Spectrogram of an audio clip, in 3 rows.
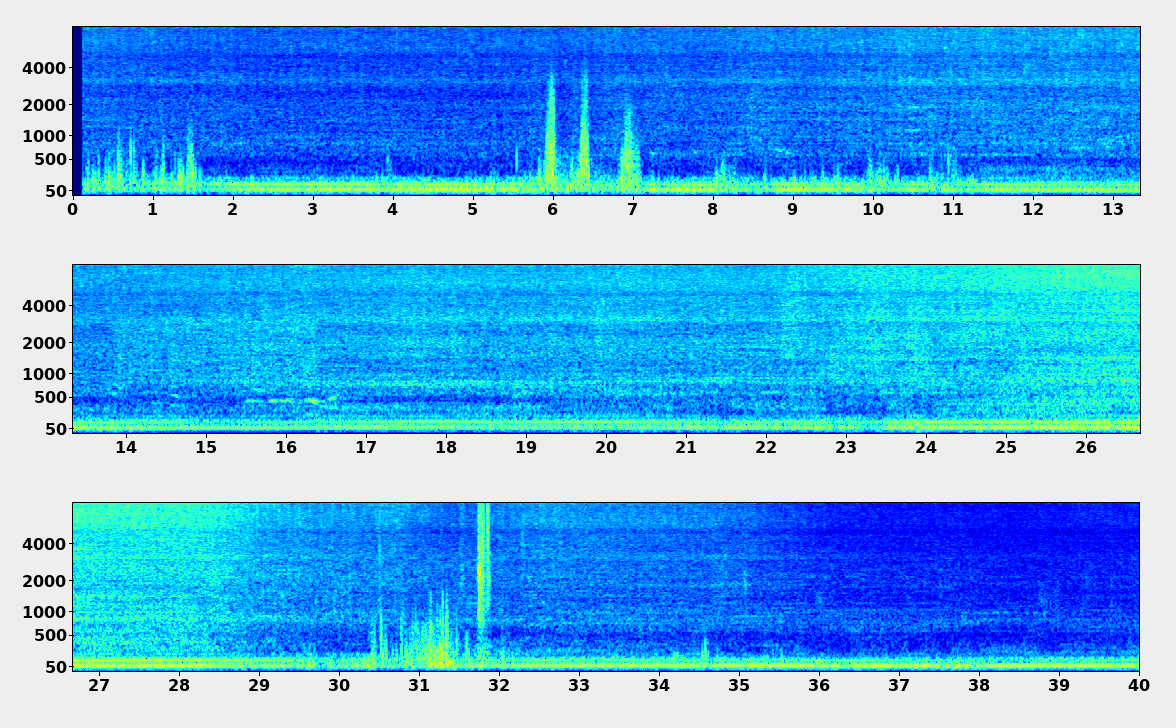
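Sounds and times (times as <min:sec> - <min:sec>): car engine idling: 0:00.1 - 0:40.0
brief clunk: 0:31.7 - 0:32.1.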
